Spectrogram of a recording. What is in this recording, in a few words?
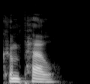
"compel", gb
